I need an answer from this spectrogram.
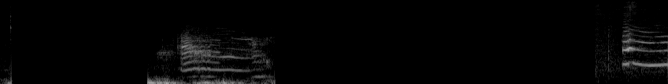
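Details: A male Maine Coon, neutered, making a wavering, somewhat hoarse meow over low rumbling, then a second rising-and-falling meow four seconds later.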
